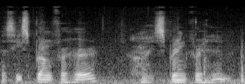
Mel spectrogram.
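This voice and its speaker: A man playing a brooding vampire who recounts a painful past with measured regret in an audio drama. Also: fairly low pitch, steady tone, noisy background, lightly acted. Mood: grim, regretful. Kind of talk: fan fiction audio drama monologue.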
